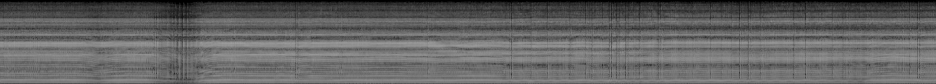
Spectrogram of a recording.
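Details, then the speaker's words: Fox Twin glow engine, customer's, started with glow igniter: one stone-cold cylinder keeps cutting out while the other runs fine, high buzz dipping and wavering; high-speed needle leaned and igniter reapplied. "Um, yes, I was seeing it running. Both cylinders were running. This one was was uh shutting out initially, but I've got this high-speed needle pretty closed on this."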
